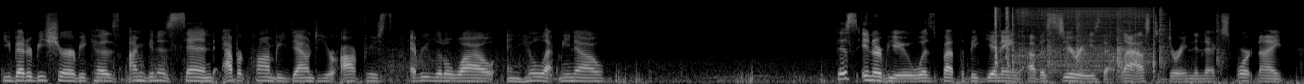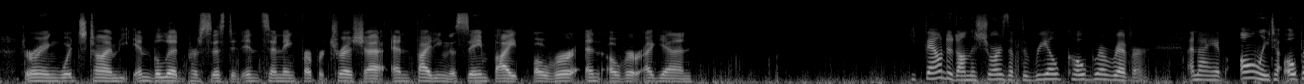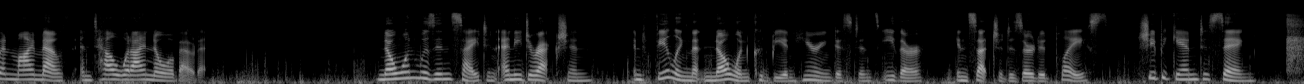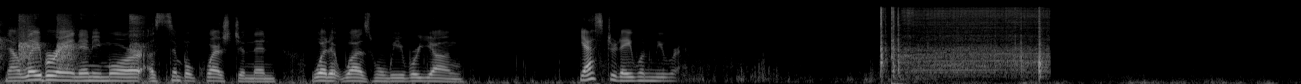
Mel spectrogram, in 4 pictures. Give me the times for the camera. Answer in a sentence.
You can hear the camera from 9.9 to 11.6 s and from 47.9 to 49.6 s.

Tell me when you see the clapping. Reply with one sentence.
The clapping can be heard from 10.4 to 12.2 s and from 38.9 to 40.6 s.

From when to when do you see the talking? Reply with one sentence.
You can hear the talking from 0.0 to 6.0 s, from 8.3 to 20.0 s, from 22.1 to 28.1 s, from 29.9 to 43.8 s and from 44.9 to 45.9 s.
